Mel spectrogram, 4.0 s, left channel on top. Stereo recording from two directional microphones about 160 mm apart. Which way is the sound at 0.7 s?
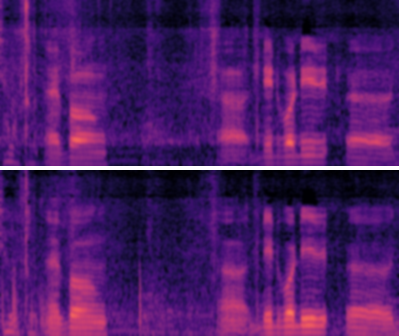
15° right (ahead or behind).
